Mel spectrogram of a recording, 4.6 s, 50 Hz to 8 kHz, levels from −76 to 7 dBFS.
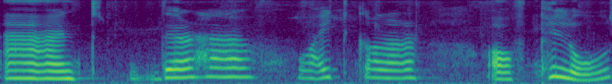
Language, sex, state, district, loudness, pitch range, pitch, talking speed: English, female, Punjab, Kapurthala, -15 LUFS, 255-290 Hz, 270 Hz, 90 wpm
